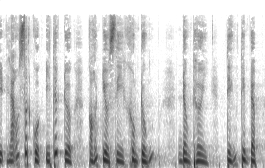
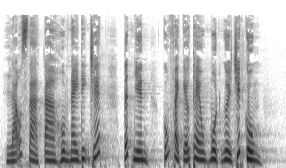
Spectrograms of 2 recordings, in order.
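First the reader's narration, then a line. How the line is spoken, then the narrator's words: Laughing loudly. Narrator (Vietnamese): Hách lão tiếp tục cười lớn, nói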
